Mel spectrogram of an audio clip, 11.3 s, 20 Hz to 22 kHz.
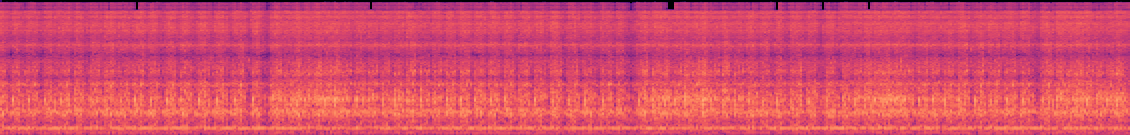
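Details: Yamaha 300 HPDI outboard rough idle at 400-500 rpm, low steady pitch with uneven, slightly lumpy firing beat; owner unsure of cause.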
